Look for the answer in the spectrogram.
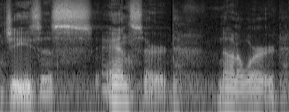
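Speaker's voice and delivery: low, very soft, halting words; hushed narration. A narrator's reading. Preacher telling how Jesus stayed silent, hushed. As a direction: drop almost to nothing, pausing between phrases. Unanswered plea, hushed contrast.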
